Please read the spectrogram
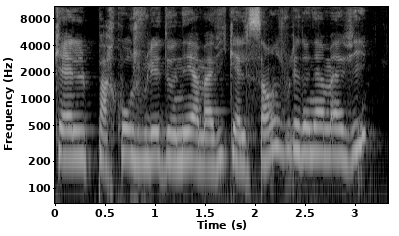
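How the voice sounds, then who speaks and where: A woman's fairly high voice with ordinary pitch variation, on a very clean recording with a silent background. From southern France, Marseille region. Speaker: municipal community life coordinator. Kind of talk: podcast interview. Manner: hesitant, many fillers.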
